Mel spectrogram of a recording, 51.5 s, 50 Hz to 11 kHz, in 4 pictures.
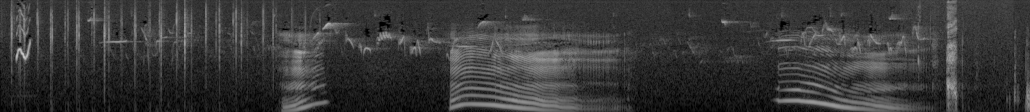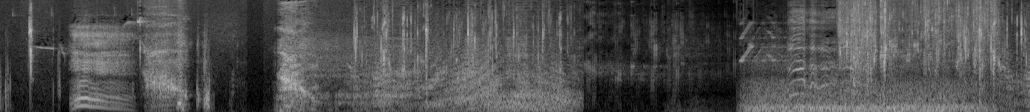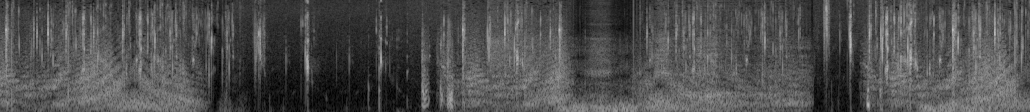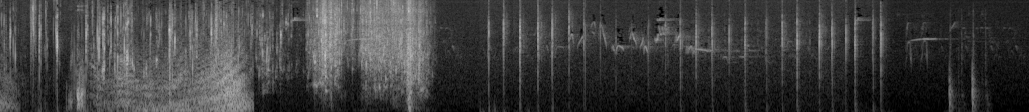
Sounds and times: Outside, rural or natural: 0.0 - 51.4.

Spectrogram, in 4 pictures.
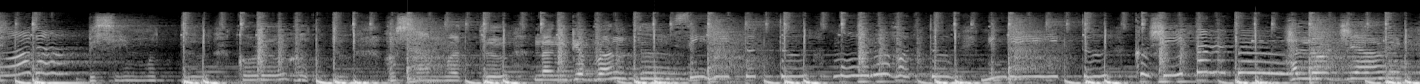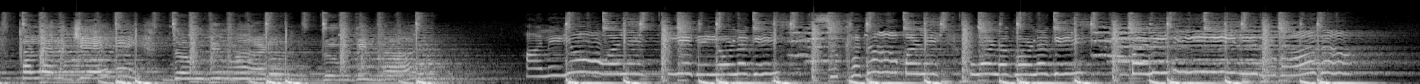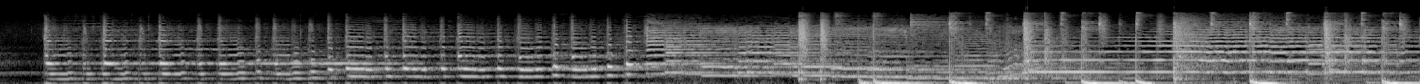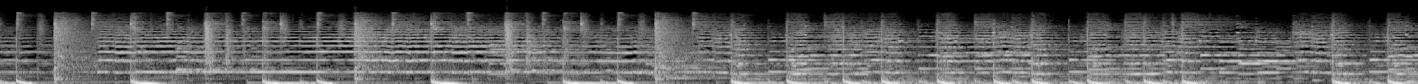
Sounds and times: Flute: 28.8 - 56.7.

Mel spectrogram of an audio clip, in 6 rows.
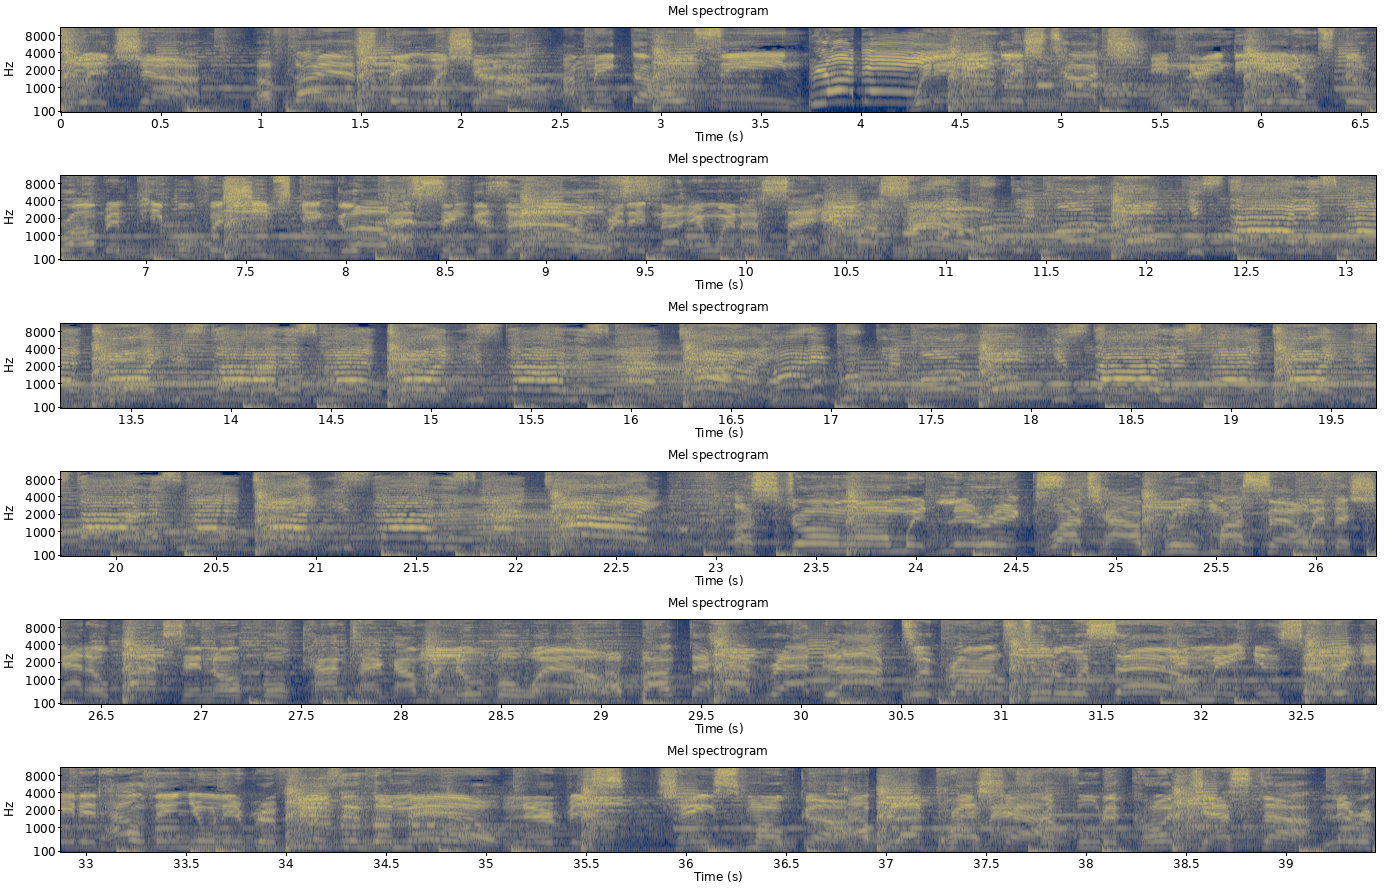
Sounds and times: Music: 0.0 - 39.4
Rapping: 0.0 - 39.4.

